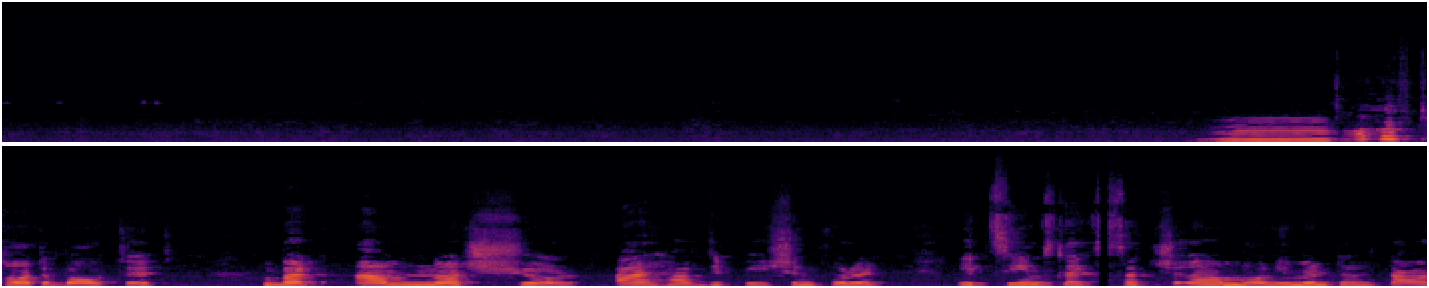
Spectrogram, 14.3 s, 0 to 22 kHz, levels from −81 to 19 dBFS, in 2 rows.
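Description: A digital broadcast dropout occurs from 12.6 to 12.69 s, just after "seems like". The receiver muted on a bad frame, so the speech fades out over about 8 ms into a brief silent hole. Roughly 43 ms of programme is lost, which fits a single dropped frame.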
